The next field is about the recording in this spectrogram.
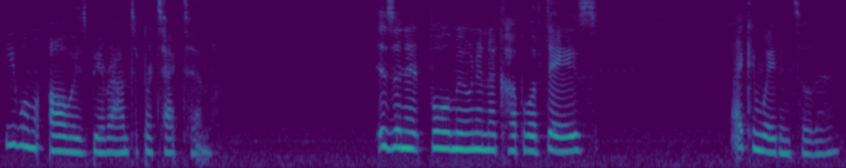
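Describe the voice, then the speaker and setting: A woman's voice: a little high, unhurried, long pauses, warm tone, natural voice. A woman voicing a haughty, menacing vampire schoolgirl in an ASMR roleplay, sneering and theatrical. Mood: taunting, menacing.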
